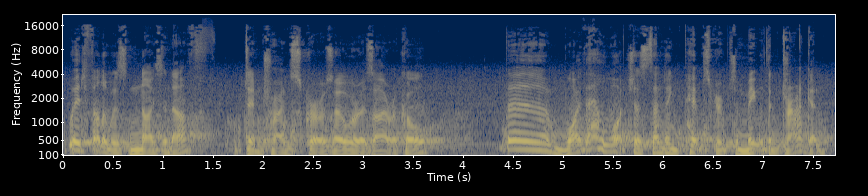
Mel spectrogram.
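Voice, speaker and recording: A man puts on a gruff wasteland radio host for a story show. The patter is casual and chatty, with big swings in pitch. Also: very animated, moderate pace, noisy background. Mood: amused, casual.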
